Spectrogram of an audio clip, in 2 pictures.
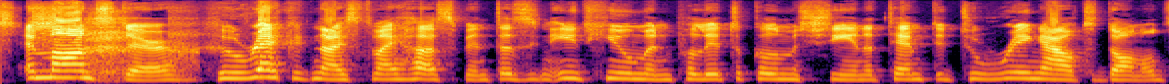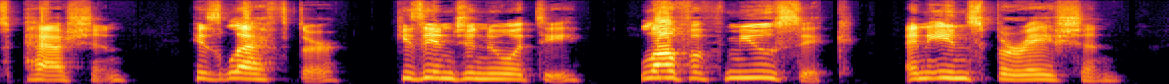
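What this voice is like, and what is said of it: Imitates another person's accented voice. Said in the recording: “read some of it in her accent ... I have to get into my Melania voice”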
